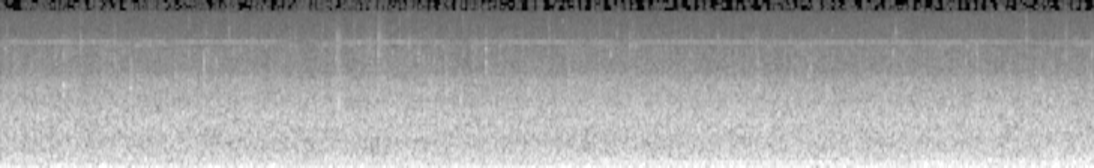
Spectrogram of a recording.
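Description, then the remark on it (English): Steady rain falls without pause, a dense hiss of drops pattering on surfaces, fairly quiet and even throughout, with no voices or other distinct sounds. “The rain adds another layer, a scrim, creating a painting, a dim world and a perilous lone boatman in the distance.”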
